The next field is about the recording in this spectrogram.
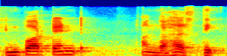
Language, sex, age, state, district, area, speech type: Sanskrit, male, 18-30, Punjab, Amritsar, urban, spontaneous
